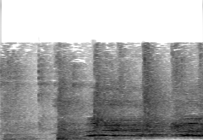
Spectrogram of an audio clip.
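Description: Table tennis play in a large echoing hall: a dull thud about half a second in, after another just before, then a voice.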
